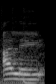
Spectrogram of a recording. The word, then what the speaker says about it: aller: And the same thing goes for infinitive verbs that end in ER. Although R is the last consonant and it is part of this mnemonic that says careful, these consonants are pronounced. You are not going to hear the R. For example, in aller or monter.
